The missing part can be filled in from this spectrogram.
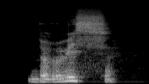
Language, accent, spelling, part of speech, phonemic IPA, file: French, Canada, bruisses, verb, /bʁɥis/, LL-Q150 (fra)-bruisses.wav
- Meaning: second-person singular present/imperfect subjunctive of bruire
